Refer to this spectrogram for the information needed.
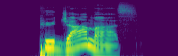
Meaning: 1. genitive singular of Pyjama 2. plural of Pyjama
- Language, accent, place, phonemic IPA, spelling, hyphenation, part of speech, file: German, Germany, Berlin, /pyˈd͡ʒaːmas/, Pyjamas, Py‧ja‧mas, noun, De-Pyjamas.ogg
